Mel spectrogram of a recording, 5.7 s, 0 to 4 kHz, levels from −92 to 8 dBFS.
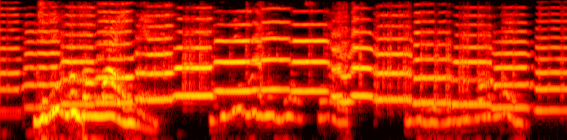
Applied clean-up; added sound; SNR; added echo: classical method WPE with log-MMSE.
